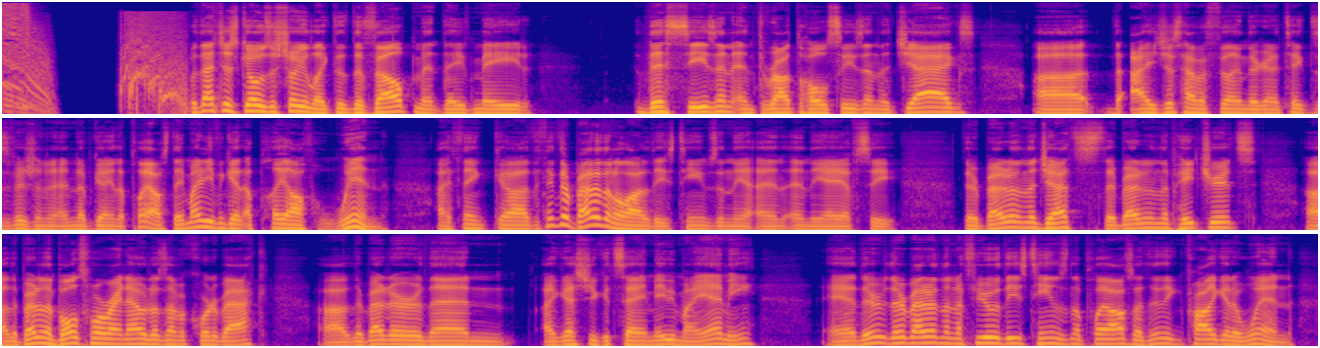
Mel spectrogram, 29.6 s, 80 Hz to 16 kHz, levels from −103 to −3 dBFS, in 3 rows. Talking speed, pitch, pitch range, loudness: 245 wpm, 135 Hz, 120-155 Hz, -24 LUFS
